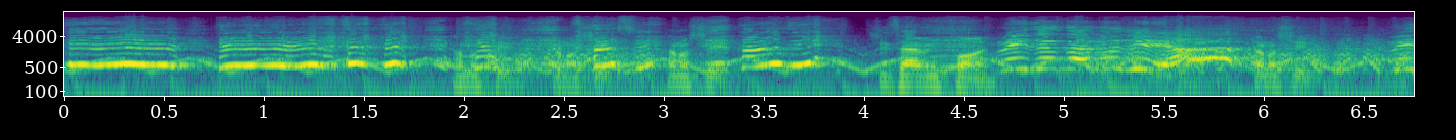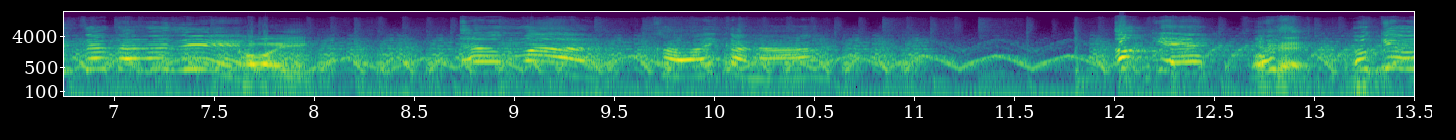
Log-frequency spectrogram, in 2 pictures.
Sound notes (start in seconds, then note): 0.2 speaking in foreign language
